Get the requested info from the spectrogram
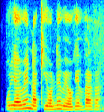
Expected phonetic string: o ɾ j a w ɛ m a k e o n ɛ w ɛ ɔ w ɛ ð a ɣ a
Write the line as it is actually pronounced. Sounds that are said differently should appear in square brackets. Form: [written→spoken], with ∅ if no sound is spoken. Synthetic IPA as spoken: o ɾ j a w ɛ [m→n] a k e [o→ɔ] n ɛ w ɛ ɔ [w→ɣ] ɛ ð a ɣ a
